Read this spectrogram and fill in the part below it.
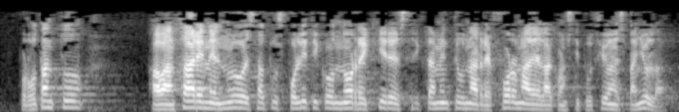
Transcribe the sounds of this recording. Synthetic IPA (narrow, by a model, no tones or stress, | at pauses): poɾlo̞t̪ant̪o | aβ̞anθaɾe̞ne̞lnwe̞βoe̞st̪at̪uspo̞lit̪iko̞no̞re̞kjeɾe̞ːst̪ɾik̚t̪amẽnt̪eunare̞fo̞ɾmað̞e̞lakonst̪it̪uθjo̞ne̞spaɲo̞la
